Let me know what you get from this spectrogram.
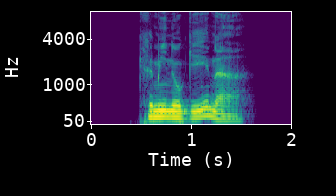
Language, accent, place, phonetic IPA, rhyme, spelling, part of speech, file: German, Germany, Berlin, [kʁiminoˈɡeːnɐ], -eːnɐ, kriminogener, adjective, De-kriminogener.ogg
- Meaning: inflection of kriminogen: 1. strong/mixed nominative masculine singular 2. strong genitive/dative feminine singular 3. strong genitive plural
